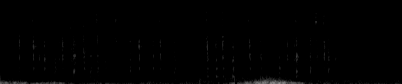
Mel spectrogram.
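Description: Typing on a computer keyboard: a quick, uneven run of light key clicks, with a dull low thump about two and a half seconds in.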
